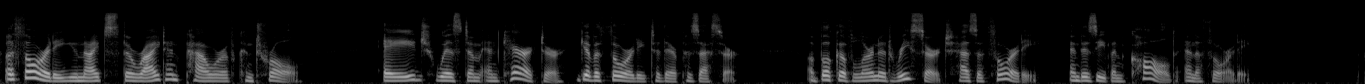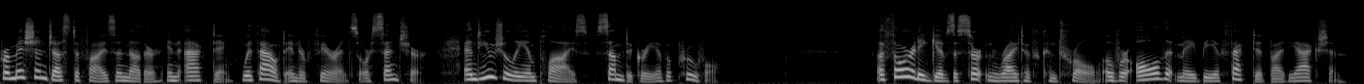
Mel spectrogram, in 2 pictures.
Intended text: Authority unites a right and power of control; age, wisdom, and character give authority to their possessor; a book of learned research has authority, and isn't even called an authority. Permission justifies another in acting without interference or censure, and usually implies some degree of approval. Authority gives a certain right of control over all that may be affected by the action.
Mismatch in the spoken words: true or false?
true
